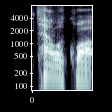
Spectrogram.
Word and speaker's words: Tahlequah: This comes from Tahlequah. I know that because we have a Tahlequah here in Washington State as well, so it helped me with the pronunciation. But this is Tahlequah, Oklahoma.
